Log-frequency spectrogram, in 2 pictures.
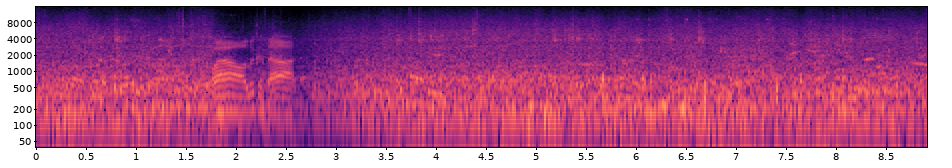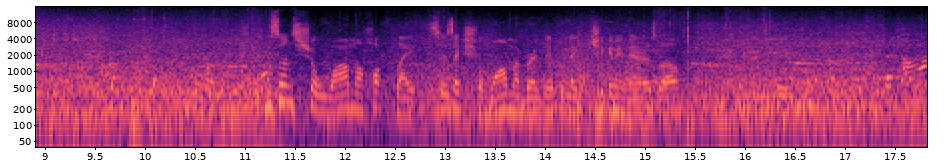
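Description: A crowd of people chatters all around in a busy, noisy street.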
